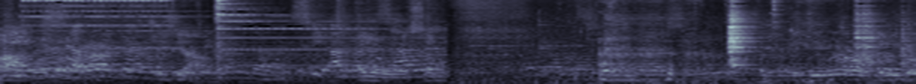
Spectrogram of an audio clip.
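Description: Diners' chatter in a restaurant, with a ringing clink of tableware in the first two seconds or so and a single sharp tap near the end.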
